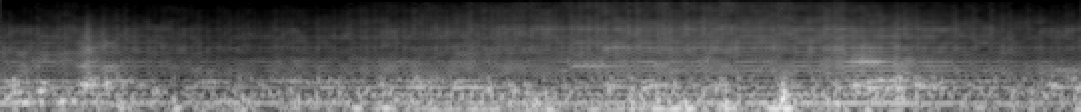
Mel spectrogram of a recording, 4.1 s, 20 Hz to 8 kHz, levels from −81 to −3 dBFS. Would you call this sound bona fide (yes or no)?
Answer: no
